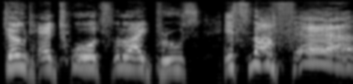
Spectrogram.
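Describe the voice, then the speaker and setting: Shouting in a put-on character voice, a man speaks at a moderate pace and an extremely high pitch. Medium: video game. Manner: mocking, gleeful.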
